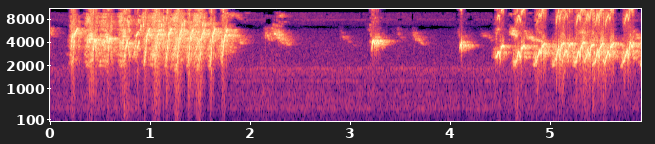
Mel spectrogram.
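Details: Blue-eared kingfisher lure sound: a dense burst of high piercing notes, a gap with a few isolated sharp chips, then another rapid shrill run.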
